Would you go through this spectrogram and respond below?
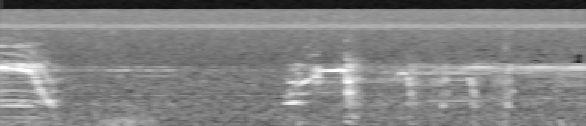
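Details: A tule elk (Cervus canadensis nannodes) bugles during the rut at Point Reyes National Seashore, a thin whistled tone sliding sharply upward, heard twice with plucked music behind.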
